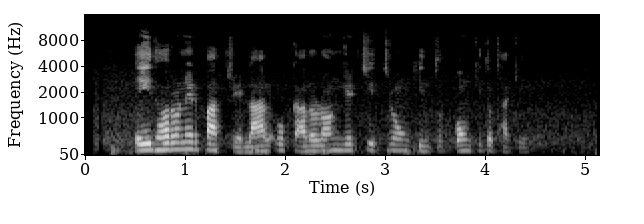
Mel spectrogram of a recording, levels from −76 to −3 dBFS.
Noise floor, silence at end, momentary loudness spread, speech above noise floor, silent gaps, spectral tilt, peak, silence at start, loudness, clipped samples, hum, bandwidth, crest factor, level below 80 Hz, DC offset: -55 dBFS; 0.75 s; 16 LU; 31 dB; none; -5 dB/octave; -4 dBFS; 0.25 s; -24 LUFS; under 0.1%; none; 11 kHz; 22 dB; -66 dBFS; under 0.1%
